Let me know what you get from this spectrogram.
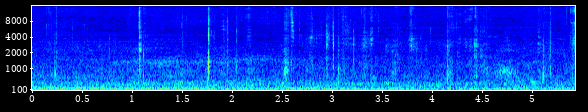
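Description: A person chewing and biting into soy-sauce fried chicken, with short wet mouth clicks scattered throughout, over a steady low hum.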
